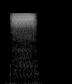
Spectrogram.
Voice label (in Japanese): 子音sのみ発音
